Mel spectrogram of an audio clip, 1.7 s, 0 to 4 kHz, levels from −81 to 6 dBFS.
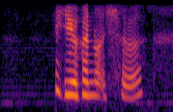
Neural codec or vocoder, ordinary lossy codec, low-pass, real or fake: none; none; 3.6 kHz; real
